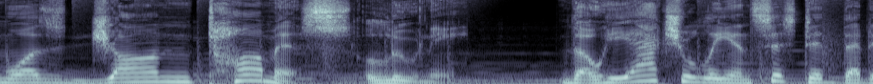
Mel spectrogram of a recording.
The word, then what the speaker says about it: Looney: L O O N E Y Looney. But since the man insisted that it rhymes with Bologoney, then we'll say it rhymes with baloney.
